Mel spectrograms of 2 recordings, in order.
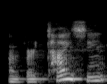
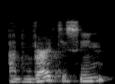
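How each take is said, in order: First: It is said in an American accent. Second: It is said in a British accent. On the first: "it's American" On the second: "it's British"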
